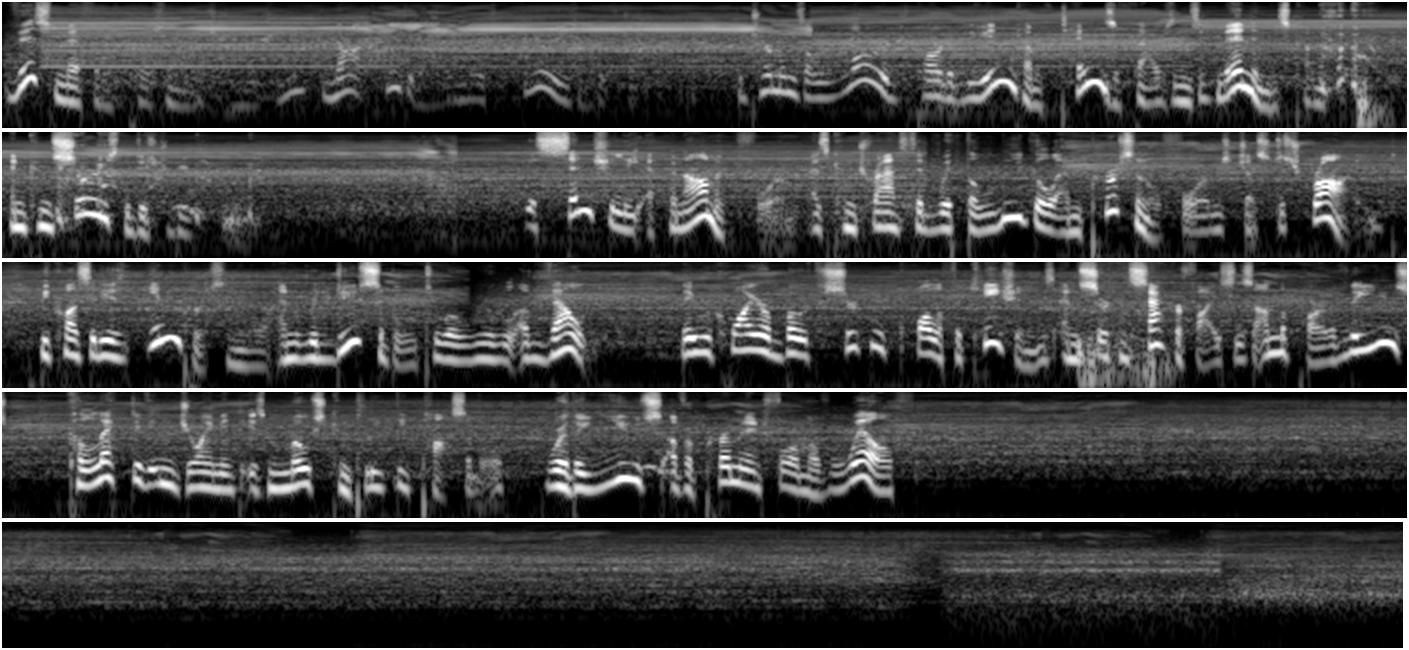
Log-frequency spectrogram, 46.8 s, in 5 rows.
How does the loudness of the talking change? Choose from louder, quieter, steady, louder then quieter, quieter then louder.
louder.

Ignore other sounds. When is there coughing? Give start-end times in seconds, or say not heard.
8.8-11.2, 25.9-26.6.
